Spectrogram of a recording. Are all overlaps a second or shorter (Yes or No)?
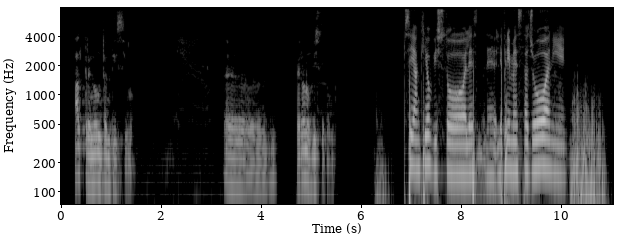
Yes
